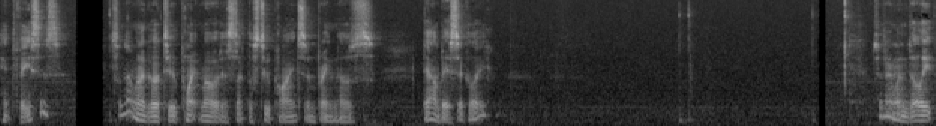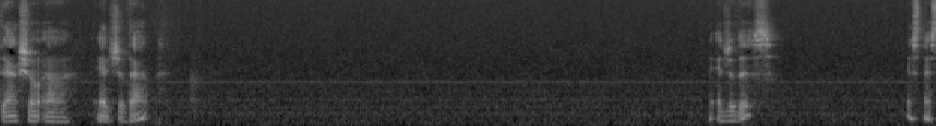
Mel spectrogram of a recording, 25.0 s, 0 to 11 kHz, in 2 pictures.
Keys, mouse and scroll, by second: 1.4 click, 2.0 click, 4.2 click, 5.8-9.3 drag, 10.6 click, 11.0 click, 11.6 click, 13.3 Delete, 15.9-16.8 scroll up 5, 16.8 scroll up 2, 17.0-18.0 scroll down 5, 18.0 scroll down 1, 18.2 click, 21.4-22.1 scroll down 3, 22.1 click, 23.2 click.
